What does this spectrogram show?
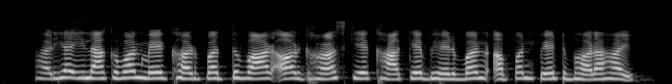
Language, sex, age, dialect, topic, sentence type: Magahi, female, 18-24, Western, agriculture, statement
